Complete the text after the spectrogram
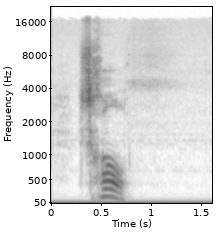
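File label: "school", Dutch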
